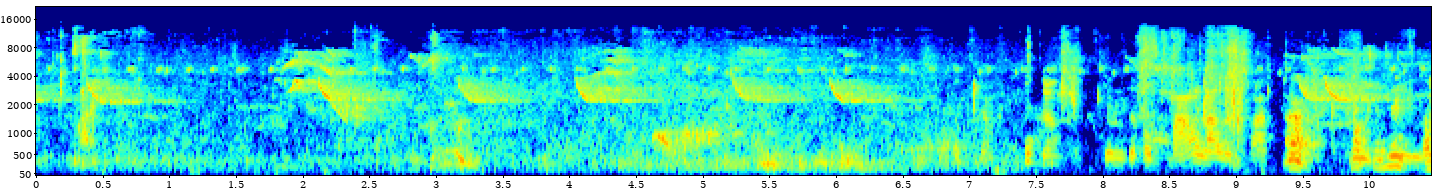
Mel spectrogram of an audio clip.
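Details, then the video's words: A tiny mini monkey cries out for its mother to come and help, giving a run of shrill whistled notes that drop then flatten, roughly one per second, before people's voices take over near the end. "One Crying call mom to come and help it"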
